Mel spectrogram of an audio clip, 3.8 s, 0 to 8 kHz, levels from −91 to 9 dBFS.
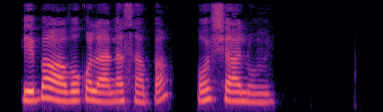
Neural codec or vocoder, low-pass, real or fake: none; 7.2 kHz; real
